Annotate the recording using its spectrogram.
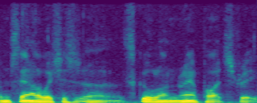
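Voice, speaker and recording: This man speaks with a New Orleans accent at a moderate pace, his tone dark and mellow. The recording is very clean, with a silent background. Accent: New Orleans Southern US. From New Orleans, Louisiana. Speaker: retired attorney. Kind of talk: oral history interview. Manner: halting, frequent fillers and restarts.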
